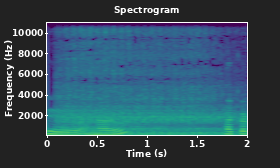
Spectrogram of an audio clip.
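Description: A person speaking, with a pause about a second in that is filled by a steady mechanical running noise. The speech resumes near the end.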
